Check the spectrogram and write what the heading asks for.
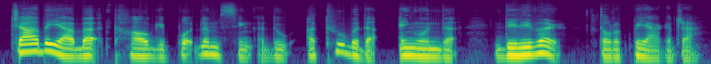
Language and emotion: Manipuri, neutral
